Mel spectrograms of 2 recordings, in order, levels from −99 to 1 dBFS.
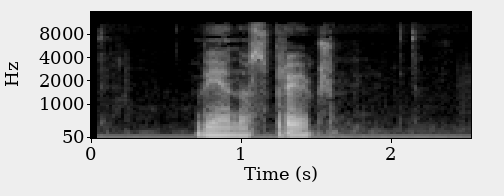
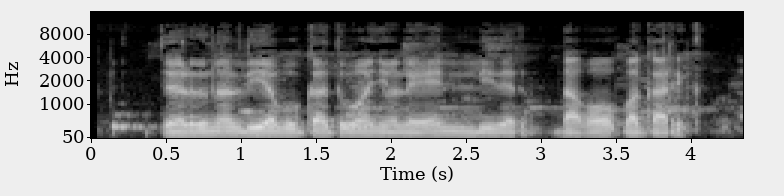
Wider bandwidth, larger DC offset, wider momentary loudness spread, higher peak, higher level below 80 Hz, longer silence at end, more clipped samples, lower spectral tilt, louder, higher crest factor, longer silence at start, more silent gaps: about the same, 11.5 kHz vs 11 kHz; neither; about the same, 10 LU vs 9 LU; about the same, -6 dBFS vs -6 dBFS; about the same, -52 dBFS vs -54 dBFS; first, 0.9 s vs 0.1 s; neither; about the same, -5.5 dB/octave vs -6.5 dB/octave; second, -28 LUFS vs -22 LUFS; first, 24 dB vs 16 dB; first, 0.7 s vs 0.15 s; neither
